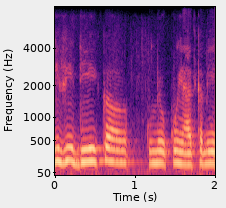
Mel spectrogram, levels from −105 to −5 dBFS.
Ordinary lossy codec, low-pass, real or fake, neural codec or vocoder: Opus, 16 kbps; 7.2 kHz; real; none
